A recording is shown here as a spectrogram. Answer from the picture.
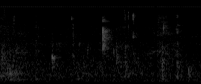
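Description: Quiet room with a few faint, short clicks spread through about two seconds.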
